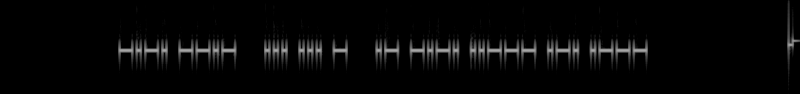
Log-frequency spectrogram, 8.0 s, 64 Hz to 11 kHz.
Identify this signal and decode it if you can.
Morse code, heard as a keyed tone, about 28 wpm, 700 Hz. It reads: CQ SST AC2RJ
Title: K1USN SST QSO Practice - 28wpm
